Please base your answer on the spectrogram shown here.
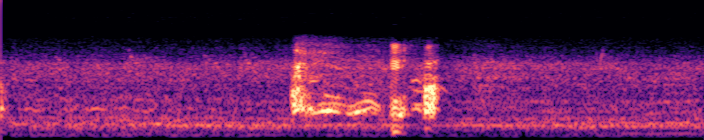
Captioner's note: laughs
